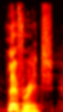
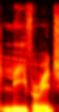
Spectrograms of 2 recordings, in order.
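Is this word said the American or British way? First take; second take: American; British. First: It is said the American English way. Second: It is said the British English way. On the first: The speaker calls it right. "you pronounce it leverage" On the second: The speaker calls it wrong. "you don't pronounce it leverage"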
